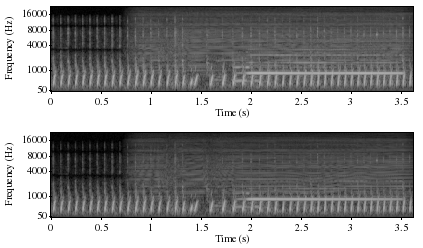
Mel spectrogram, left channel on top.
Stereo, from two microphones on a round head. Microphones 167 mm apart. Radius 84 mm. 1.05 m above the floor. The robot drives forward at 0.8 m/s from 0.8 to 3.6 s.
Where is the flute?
60° left (ahead or behind); by 3.5 s 35° left (ahead or behind).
